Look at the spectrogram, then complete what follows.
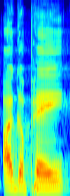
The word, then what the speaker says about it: agape: Many of us have heard it termed agape. It's agape. It's how it's pronounced.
